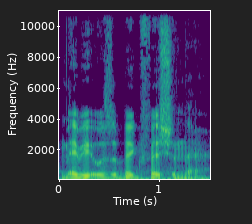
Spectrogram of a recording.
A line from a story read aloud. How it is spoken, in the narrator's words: He was confused and laughed it off with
